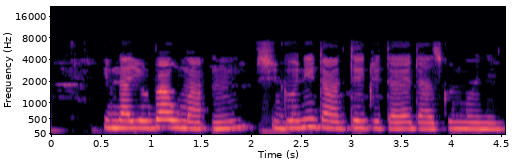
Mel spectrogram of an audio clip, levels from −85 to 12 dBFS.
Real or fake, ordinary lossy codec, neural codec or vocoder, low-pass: real; MP3, 64 kbps; none; 7.2 kHz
